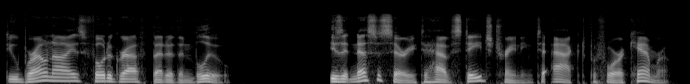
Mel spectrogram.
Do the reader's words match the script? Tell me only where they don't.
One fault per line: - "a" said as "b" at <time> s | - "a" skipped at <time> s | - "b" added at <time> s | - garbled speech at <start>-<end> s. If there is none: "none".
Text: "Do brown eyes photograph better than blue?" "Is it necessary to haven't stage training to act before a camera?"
- "haven't" said as "have" at 4.3 s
